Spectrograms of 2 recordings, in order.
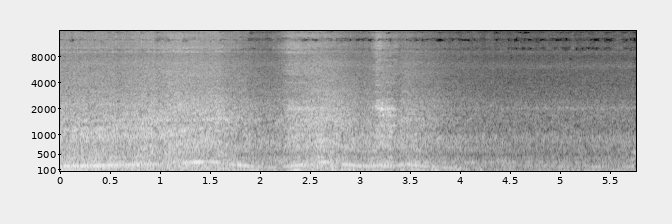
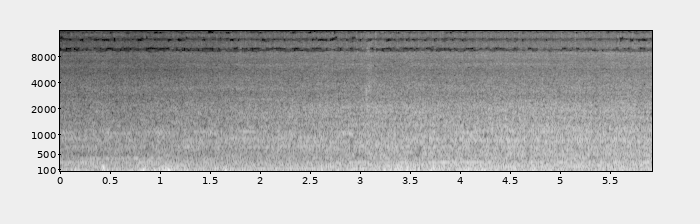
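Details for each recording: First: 1965 Ford Mustang six-cylinder, first drive after 10+ years parked: engine picks up briefly when throttle opens, then sags and falls on its face; accelerator pump shot coming in too late, causing off-idle hesitation. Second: 1965 Ford Mustang, six-cylinder (thought to be a 200), first drive after 10+ years garage-parked: even, steady low idle with no misses or knocks; burns a little oil and smokes slightly, accelerator pump comes in late and stumbles; normal idle.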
